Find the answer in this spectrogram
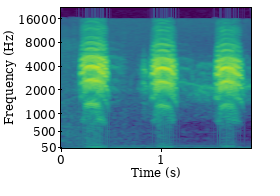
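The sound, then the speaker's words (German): Three harsh, squawking seagull calls ring out one after another at an even pace, each loud, with only faint background between them and no one talking. “Und jetzt noch drei Möwen.”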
